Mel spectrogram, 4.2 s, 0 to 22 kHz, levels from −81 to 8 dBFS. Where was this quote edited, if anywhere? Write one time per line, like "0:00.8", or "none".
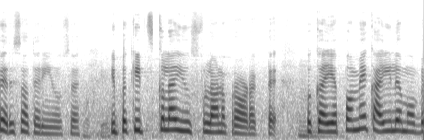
none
